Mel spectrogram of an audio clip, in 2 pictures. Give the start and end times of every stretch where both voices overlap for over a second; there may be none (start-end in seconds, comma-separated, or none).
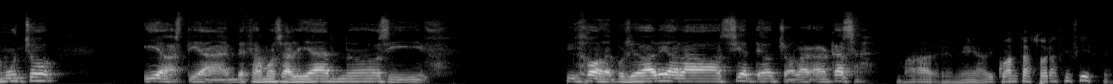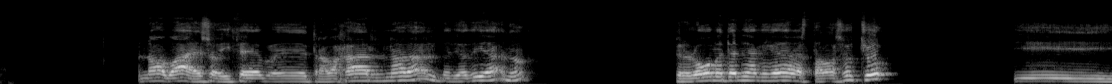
none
